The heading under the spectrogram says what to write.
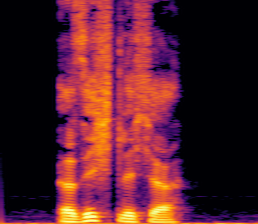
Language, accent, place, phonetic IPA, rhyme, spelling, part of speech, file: German, Germany, Berlin, [ɛɐ̯ˈzɪçtlɪçɐ], -ɪçtlɪçɐ, ersichtlicher, adjective, De-ersichtlicher.ogg
- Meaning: inflection of ersichtlich: 1. strong/mixed nominative masculine singular 2. strong genitive/dative feminine singular 3. strong genitive plural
